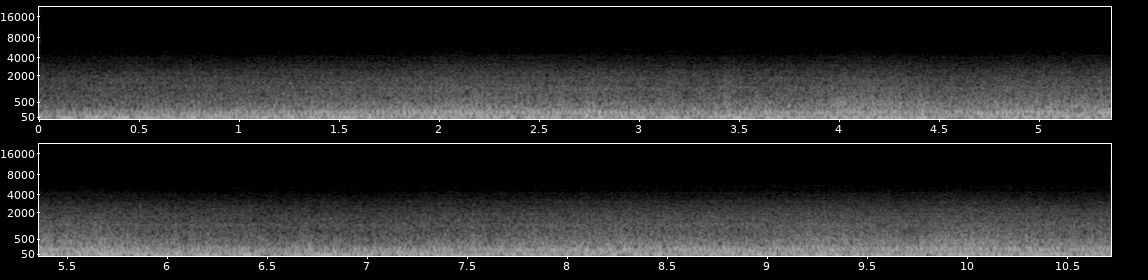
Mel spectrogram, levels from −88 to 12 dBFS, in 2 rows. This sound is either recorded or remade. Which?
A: recorded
